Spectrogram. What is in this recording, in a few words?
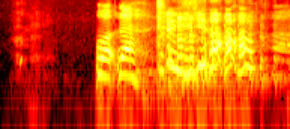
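"fei wo", Mandarin Chinese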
